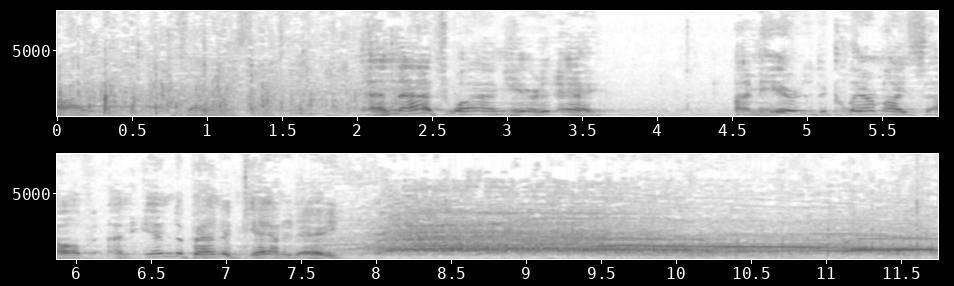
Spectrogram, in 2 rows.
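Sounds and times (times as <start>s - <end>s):
crowd applause at a rally: 0.0s - 2.3s, 8.0s - 11.7s
speech: 2.1s - 3.8s, 4.5s - 8.1s.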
